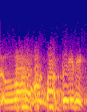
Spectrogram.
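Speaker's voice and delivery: lightly voiced mother, high and pleading; a hint of a mother crying out for her child; mother's cry. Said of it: "She said".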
